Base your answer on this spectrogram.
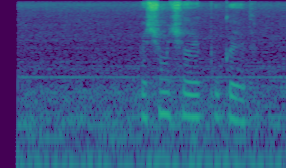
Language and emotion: Russian, neutral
